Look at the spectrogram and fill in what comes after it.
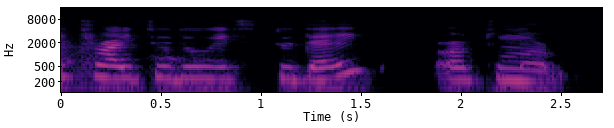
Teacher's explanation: Alternative questions, raising and falling intonation.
